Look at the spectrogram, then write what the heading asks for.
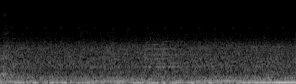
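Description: A train passing, heard as a steady low rumble with faint clattering that holds throughout and grows slightly louder toward the end, with no one speaking.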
